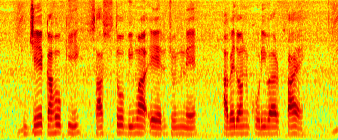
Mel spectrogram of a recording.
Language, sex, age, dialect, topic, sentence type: Bengali, male, 18-24, Rajbangshi, banking, question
